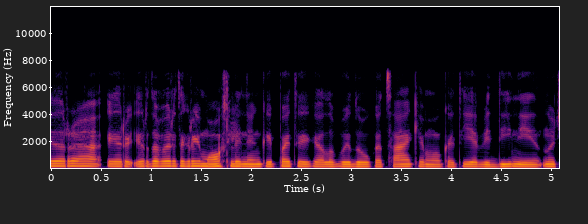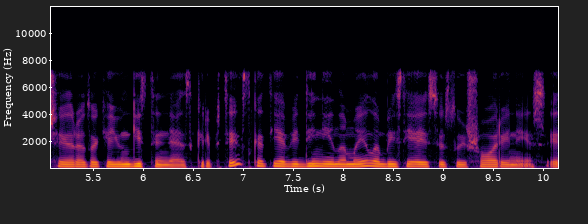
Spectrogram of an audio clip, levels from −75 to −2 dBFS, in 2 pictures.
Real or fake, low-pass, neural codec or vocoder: real; 7.2 kHz; none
